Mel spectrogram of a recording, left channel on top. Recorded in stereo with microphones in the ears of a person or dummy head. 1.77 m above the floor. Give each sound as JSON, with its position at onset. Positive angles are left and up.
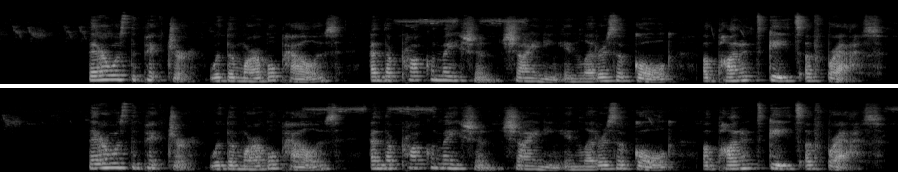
{"t": 0.9, "sound": "a woman speaking", "side_deg": 15, "distance_m": 0.5}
